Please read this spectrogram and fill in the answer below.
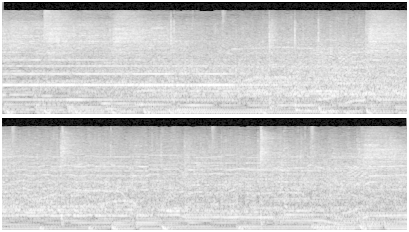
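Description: A pop ballad performed live: a male singer holds a long belted note over the backing band, the note ending about two seconds in, after which the band plays on alone.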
